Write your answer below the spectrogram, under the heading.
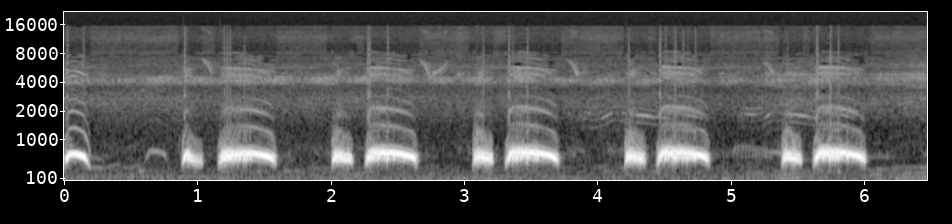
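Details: A spotted dove lure recording for bird hunters. A regular pattern of a short lead-in note and then a fuller, slightly falling coo repeats five times, about once a second, against silence.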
